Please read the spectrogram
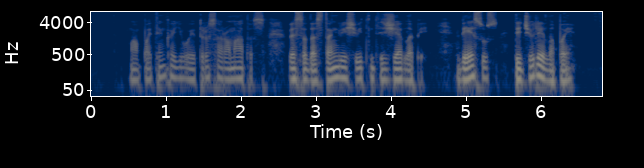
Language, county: Lithuanian, Kaunas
